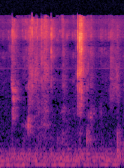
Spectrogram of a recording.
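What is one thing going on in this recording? Fresh lettuce leaves crackle and rustle in a hand.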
